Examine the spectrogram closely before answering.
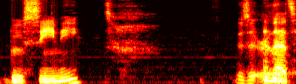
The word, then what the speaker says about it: Buscemi: Like when you realize that it's actually pronounced Steve Buscemi.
